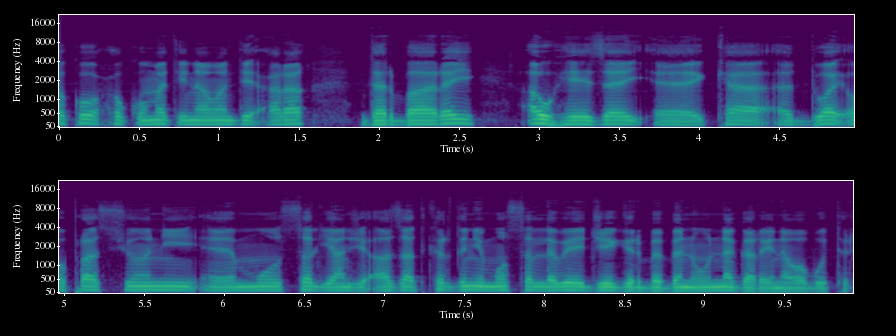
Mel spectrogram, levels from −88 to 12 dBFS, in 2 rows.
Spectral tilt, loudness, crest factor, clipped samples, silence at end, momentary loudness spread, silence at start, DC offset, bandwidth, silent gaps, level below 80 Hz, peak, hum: -7.5 dB/octave; -27 LUFS; 18 dB; under 0.1%; 0 s; 6 LU; 0 s; under 0.1%; 10 kHz; none; -62 dBFS; -8 dBFS; none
